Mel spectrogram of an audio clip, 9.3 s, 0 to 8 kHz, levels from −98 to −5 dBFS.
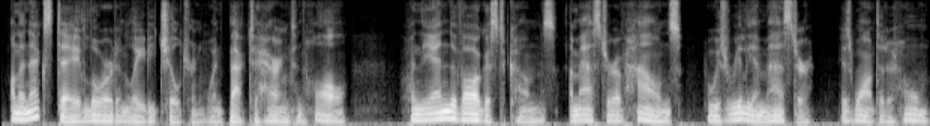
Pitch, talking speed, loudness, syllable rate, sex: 85 Hz, 195 wpm, -20 LUFS, 5.3 syllables/s, male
